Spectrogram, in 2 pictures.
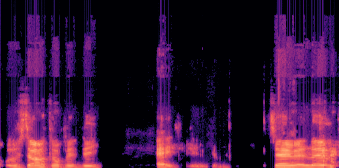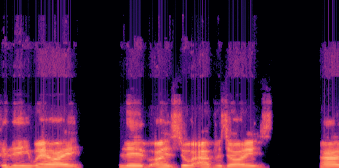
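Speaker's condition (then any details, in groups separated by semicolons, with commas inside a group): Cerebral palsy; speech impairment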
